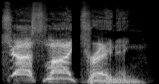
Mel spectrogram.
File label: Male Orc Attack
